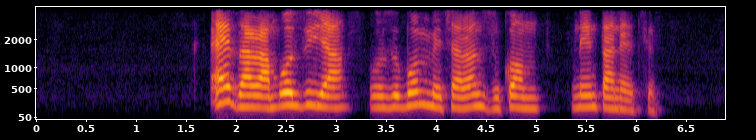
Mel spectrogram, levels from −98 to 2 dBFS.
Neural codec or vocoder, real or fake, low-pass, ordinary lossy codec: vocoder, 22.05 kHz, 80 mel bands, WaveNeXt; fake; 3.6 kHz; none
